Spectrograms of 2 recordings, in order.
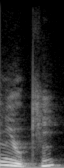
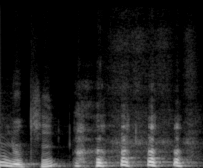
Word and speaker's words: Niochi: Petit Gnocchi, qui s'écrit N-I-O-C-H-I. C'est ça. On a tendance à t'appeler Gnocchi, Gnoc, Gnocchi.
